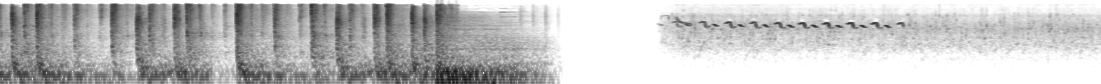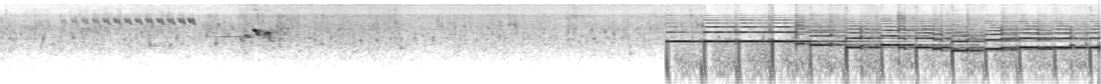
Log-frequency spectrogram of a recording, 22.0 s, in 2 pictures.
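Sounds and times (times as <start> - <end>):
birds chirping and trilling: 6.6 - 10.1, 11.1 - 15.0.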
